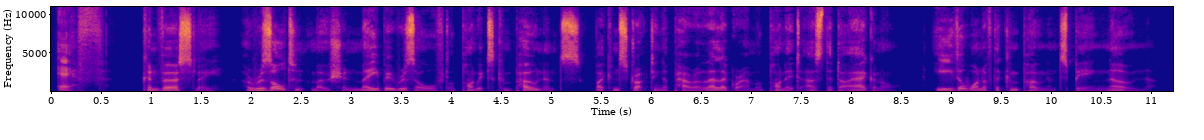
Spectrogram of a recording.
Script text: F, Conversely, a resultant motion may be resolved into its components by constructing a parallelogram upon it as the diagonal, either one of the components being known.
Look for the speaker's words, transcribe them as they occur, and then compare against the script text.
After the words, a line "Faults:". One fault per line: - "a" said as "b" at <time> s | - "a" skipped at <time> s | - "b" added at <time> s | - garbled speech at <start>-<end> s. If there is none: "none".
F, Conversely, a resultant motion may be resolved upon its components by constructing a parallelogram upon it as the diagonal, either one of the components being known.
Faults:
- "into" said as "upon" at 4.0 s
